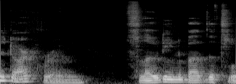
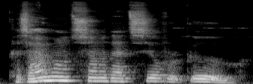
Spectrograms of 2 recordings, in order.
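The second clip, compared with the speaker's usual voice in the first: put-on drowsy girl, words slurring; sleepy slur; 6 semitones higher, 5 dB louder than usual. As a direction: mumble it half asleep. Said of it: "Carly's words slurred with drowsiness".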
